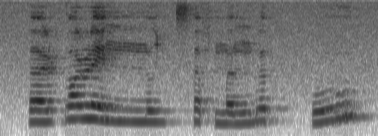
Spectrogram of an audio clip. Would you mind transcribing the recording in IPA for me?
ə ɭ ɡ ɔ ɭ e ŋ nː u ʎ t͡sʰ ə f m ə ŋ b ɵ pː u

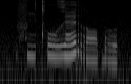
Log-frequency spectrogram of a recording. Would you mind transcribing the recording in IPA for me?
f i˨ tʰ o˨ ɣ ɛ˨˦ r ɔ˨ ɓ ʊ˨

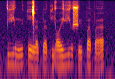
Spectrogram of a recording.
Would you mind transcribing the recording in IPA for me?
vʲ u˥˨ m y˥˨ k ŋ͡ǀ œ˩˥ p œ˩˥ k j ɔ˧˥ ɪ̯ vʲ u˥˨ ʃ y˩˥ p ɐ˧˥ p ɐ˩˥

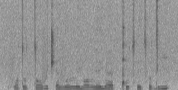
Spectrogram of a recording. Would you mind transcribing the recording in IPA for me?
f ɔ t o tː ɔ v ɪ t͡ʃʼ ɛ v ʊ lː ɪ j ɔ lː e j ɛ | ǃʼ u t͡sʼ ɪ t͡sʼ ʊ d i

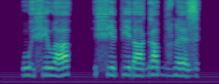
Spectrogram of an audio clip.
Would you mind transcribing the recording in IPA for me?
w ə̤ fʲ ə w a | fʲ ɛ pʲ e ɾ a ɡ a b a̤ ɳ ɛ z

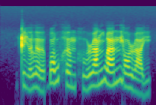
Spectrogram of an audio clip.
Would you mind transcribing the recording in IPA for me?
ʈ i˨˩˨ ə̯ l əː˨˩˨ ɓ ɔ˧˥ w h əː˨˩ m h u˨˩˨ ɹ a˧˥ ŋ w aː˧˥ n j ɔ˧ ɹ a˨˩˨ j

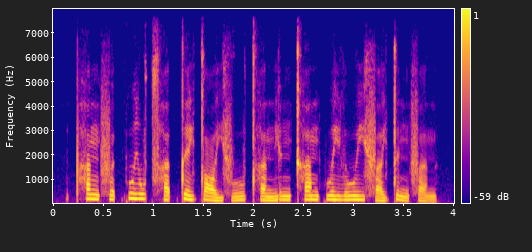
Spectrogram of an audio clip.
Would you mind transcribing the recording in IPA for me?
pʰ ɐ˧ ŋ f ɵ˨˥ t̚ kʷ iː˧ w t͡sʰ ɐ˨˥ t̚ t̪ e˨˧ j t̪ ɔː˨˩ j f uː˨˧ t̪ʰ ɐ˨˧ n j ɪ˧ ŋ kʰ ɐ˧ m kʷ e˧ j l uː˧ j f ɐ˨˥ j t̪ ɪ˨˧ ŋ f ɐ˨˩ n

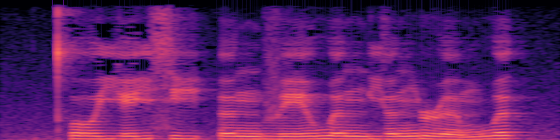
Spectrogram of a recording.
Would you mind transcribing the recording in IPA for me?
t̪ʰ o˧ j e˧˥ j s i˧ ʔ ə˧ ŋ v e˧˥ w ə˧ ŋ j ə˧˥ ŋ ɹ ə˨˩˦ m w ə˦˥ k̚

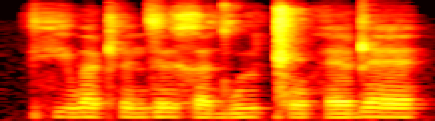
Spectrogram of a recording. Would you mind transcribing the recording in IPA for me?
fʲ ɘ w ɜ ʈʰ ɘ n z ɘ x ɜ d w ɯ ǁ o h ɛ ɖ ɛ

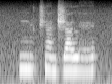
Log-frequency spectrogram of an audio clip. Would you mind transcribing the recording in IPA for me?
ŋ y t͡ʃ ã d͡ʒ a l ɛ̤

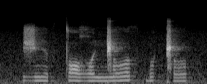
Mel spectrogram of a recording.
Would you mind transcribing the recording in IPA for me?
ʒ iː θ t ɔ ʁʷ i ŋ͡ǁ ʊː θ ɓ ʊ ǁ ʊ

